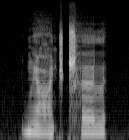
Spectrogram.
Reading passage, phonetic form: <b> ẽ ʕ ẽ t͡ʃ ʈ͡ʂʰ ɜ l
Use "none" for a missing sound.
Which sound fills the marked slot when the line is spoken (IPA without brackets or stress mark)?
b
